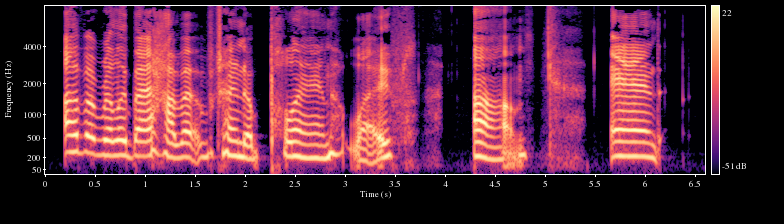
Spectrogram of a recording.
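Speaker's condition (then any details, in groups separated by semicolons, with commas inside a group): Cerebral palsy; affects mouth and hands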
